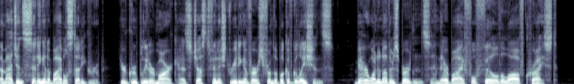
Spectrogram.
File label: Audiobook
